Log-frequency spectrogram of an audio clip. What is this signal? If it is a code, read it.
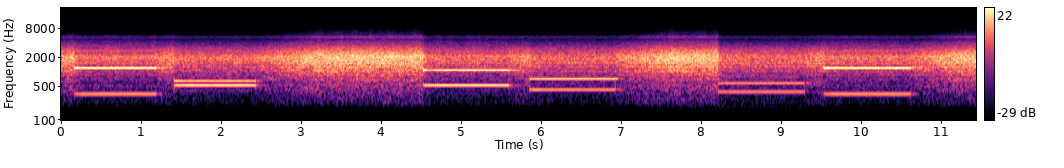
Aircraft SELCAL, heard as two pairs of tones, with radio static and room echo. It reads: BQ-FH FP-DJ CG-BQ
